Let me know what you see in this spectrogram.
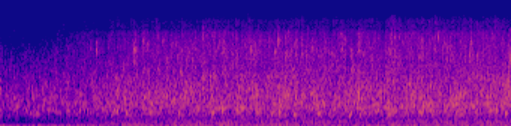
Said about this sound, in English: washing their hands.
